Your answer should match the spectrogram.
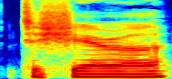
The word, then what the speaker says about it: Teixeira: Jack Teixeira, who leaked...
